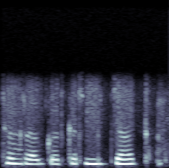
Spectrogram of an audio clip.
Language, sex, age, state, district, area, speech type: Kashmiri, female, 18-30, Jammu and Kashmir, Shopian, rural, conversation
